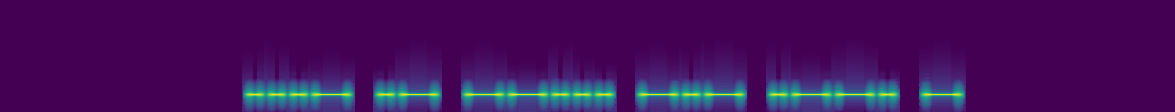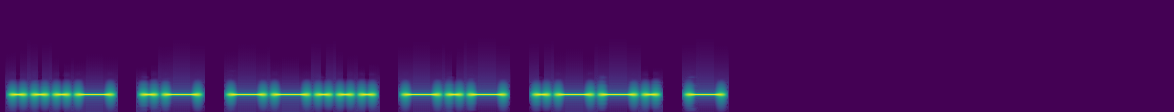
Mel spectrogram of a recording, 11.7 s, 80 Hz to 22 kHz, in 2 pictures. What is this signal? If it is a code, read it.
Morse code, heard as a keyed tone, about 22 wpm, 700 Hz. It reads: VA7KPT VA7KPT
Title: DXCC-100 Call Signs - 6 Characters - Repeated 2x - 22wpm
